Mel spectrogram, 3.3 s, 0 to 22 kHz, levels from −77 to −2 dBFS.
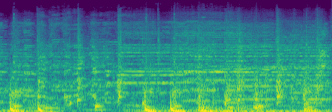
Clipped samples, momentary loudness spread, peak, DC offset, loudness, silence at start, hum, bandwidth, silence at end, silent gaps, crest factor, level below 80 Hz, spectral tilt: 0.8%; 5 LU; 0 dBFS; under 0.1%; -11 LUFS; 0 s; none; 15 kHz; 0 s; none; 8 dB; -14 dBFS; -5 dB/octave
